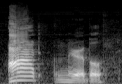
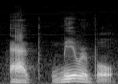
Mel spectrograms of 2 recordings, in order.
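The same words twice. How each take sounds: First: The stress does not fall on the second syllable. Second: The stress falls on the second syllable. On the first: The speaker calls it right. "instead of" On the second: The speaker calls it wrong. "you now stress the me"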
